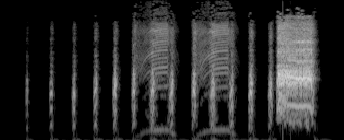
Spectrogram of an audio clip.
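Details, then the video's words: Wild red junglefowl hen clucking faster and louder in a rising series, breaking into two longer drawn notes with a sliding undertone, then ending on a loud, harsh, sustained squawk. "Suab poj qaib qus tsauj dib tuaj zoo heev"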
